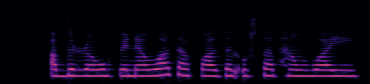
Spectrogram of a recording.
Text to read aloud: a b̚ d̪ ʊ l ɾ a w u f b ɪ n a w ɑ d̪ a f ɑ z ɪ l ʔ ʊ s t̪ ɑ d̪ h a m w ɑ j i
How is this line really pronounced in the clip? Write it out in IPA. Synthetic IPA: a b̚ d̪ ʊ l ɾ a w u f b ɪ n a w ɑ t̪ a f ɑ z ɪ l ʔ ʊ s t̪ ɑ d̪ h a m w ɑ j i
